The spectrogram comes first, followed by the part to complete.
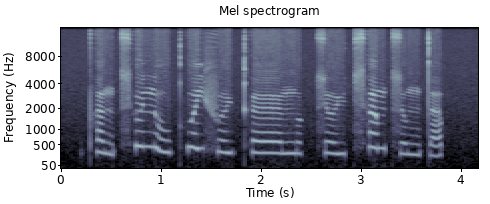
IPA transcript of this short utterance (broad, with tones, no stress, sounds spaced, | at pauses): pʰ ɐ˨˩ ŋ t͡sʰ ɵ˥ n o˨ w kʷʰ ɐ˥ j f ɵ˨ ɥ kʰ œː˨ ŋ ʊ˨ k̚ s ɵ˨ ɥ t͡sʰ ɐ˥ m t͡s ʊ˨ ŋ t̪ ɐ˨˥ p̚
